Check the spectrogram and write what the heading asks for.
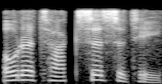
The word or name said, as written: ototoxicity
